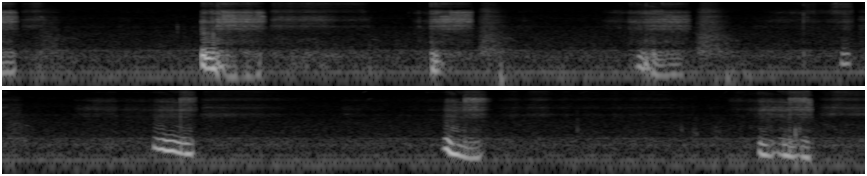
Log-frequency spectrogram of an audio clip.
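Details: Snoring: loud rattling snores recurring about every three seconds, each a harsh low vibration on the breath, over quiet room hum.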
